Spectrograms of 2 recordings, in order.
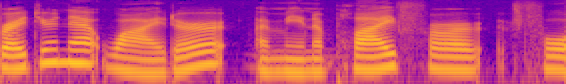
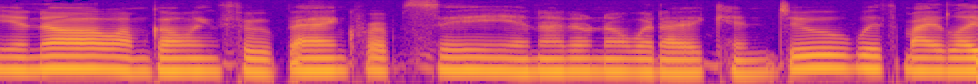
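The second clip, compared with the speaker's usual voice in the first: soft, hopeless, beaten-down tone; 5 dB quieter than usual. Showing a job seeker how not to come across to employers: hopeless, defeated tone. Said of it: "Can you hear the tone in my voice?".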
